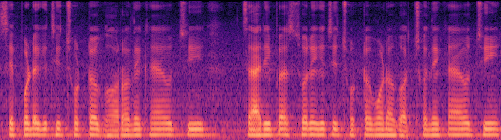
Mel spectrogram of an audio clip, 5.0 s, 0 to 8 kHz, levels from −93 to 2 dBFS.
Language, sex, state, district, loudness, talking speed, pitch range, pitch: Odia, male, Odisha, Nuapada, -20 LUFS, 145 wpm, 115-125 Hz, 120 Hz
